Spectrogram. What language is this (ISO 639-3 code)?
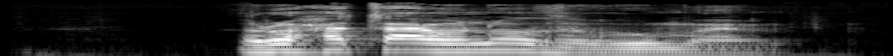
kab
